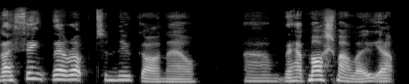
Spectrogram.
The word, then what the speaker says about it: nougat: Now, strangely, I usually say nugget, but people get confused. So I'm using the French pronunciation nougat. But as a Brit, I tend to say I like nugget, but most people don't know what I'm talking about then.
